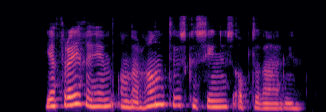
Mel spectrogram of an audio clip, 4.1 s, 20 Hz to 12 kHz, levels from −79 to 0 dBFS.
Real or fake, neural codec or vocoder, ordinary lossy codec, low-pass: fake; codec, 16 kHz, 4.8 kbps, FACodec; AAC, 64 kbps; 7.2 kHz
